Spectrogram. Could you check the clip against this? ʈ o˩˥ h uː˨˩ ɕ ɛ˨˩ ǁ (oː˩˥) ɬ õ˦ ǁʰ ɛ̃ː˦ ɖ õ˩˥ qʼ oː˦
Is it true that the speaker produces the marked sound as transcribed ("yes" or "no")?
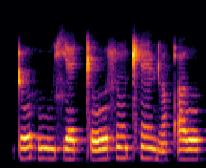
yes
